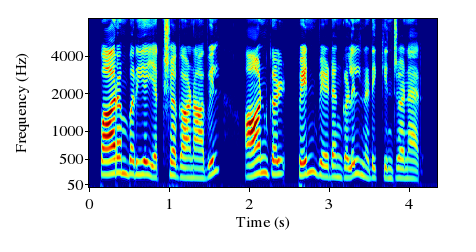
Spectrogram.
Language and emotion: Tamil, neutral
